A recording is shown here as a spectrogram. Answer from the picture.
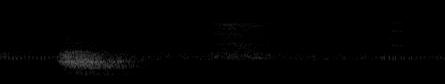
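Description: Near silence with faint breathing: a soft breath about half a second in, then a longer, hissier breath about two seconds in.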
